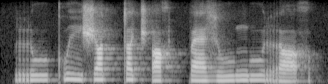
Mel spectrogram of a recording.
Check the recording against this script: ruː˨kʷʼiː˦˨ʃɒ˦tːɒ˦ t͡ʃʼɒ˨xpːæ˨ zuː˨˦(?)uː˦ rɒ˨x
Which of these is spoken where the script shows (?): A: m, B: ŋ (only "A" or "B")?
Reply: B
